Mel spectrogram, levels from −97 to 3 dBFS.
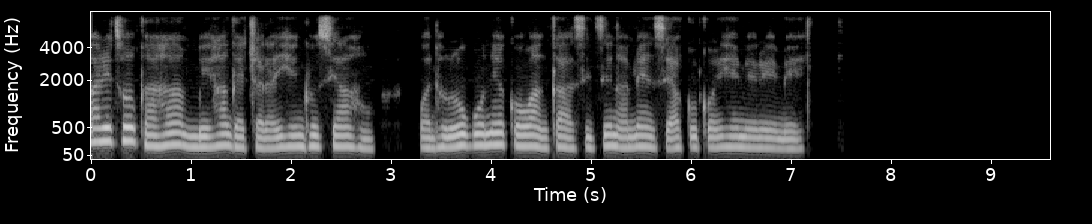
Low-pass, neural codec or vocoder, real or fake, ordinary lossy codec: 7.2 kHz; codec, 16 kHz, 8 kbps, FunCodec, trained on LibriTTS, 25 frames a second; fake; none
